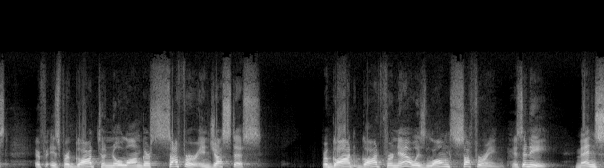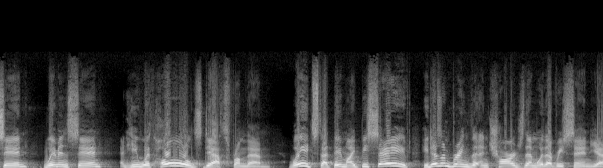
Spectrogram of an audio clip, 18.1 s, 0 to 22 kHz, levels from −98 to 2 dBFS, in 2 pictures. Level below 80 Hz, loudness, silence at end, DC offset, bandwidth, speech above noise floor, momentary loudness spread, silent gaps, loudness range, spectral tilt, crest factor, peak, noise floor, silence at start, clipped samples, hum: -60 dBFS; -17 LUFS; 0 s; under 0.1%; 13.5 kHz; 63 dB; 9 LU; none; 4 LU; -5 dB/octave; 12 dB; -4 dBFS; -79 dBFS; 0 s; under 0.1%; none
